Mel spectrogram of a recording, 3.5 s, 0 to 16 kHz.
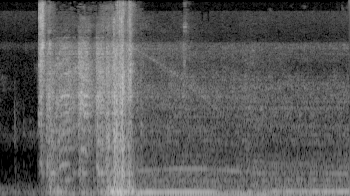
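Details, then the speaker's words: GAZelle Next with a newly installed Evotech 2.7 engine, after fitting the left-side body mount bolts to the frame. A short crank catches cleanly and settles into an even idle; the knock felt through the body at start and shutdown is gone. "Я уже стук пропал глушишь тоже ничего нет еще раз запускаю"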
